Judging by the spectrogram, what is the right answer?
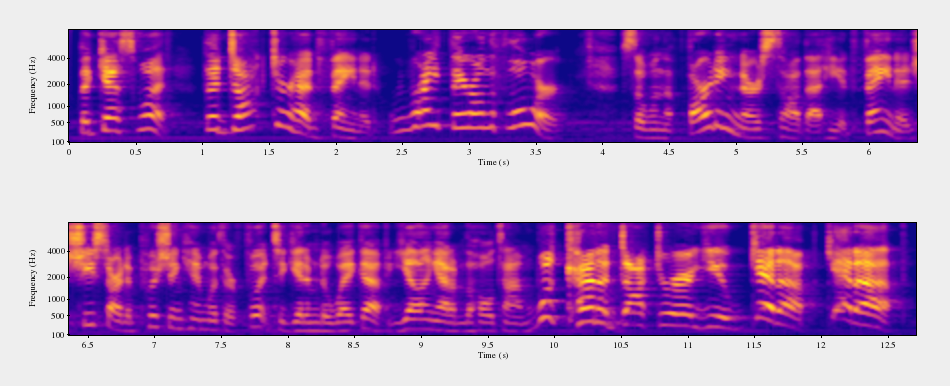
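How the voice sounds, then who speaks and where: A woman with a slightly low voice reads a children's story aloud. Her delivery is expressive and emphatic, made for young listeners. There is audible background noise behind her. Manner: expressive, emphatic, acts out dialogue. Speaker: teacher reading a children's novel aloud. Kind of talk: animated storybook read-aloud.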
